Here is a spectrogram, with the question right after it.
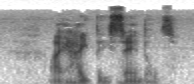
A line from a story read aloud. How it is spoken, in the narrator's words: she said angrily, meaning every word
